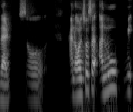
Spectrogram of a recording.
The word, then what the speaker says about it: Anup: So, and also, sir, Anup, double OP would actually mean that the middle syllable is more dragged.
